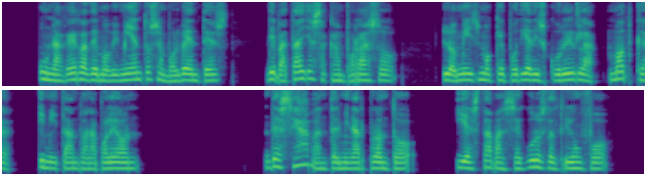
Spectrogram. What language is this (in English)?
Spanish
